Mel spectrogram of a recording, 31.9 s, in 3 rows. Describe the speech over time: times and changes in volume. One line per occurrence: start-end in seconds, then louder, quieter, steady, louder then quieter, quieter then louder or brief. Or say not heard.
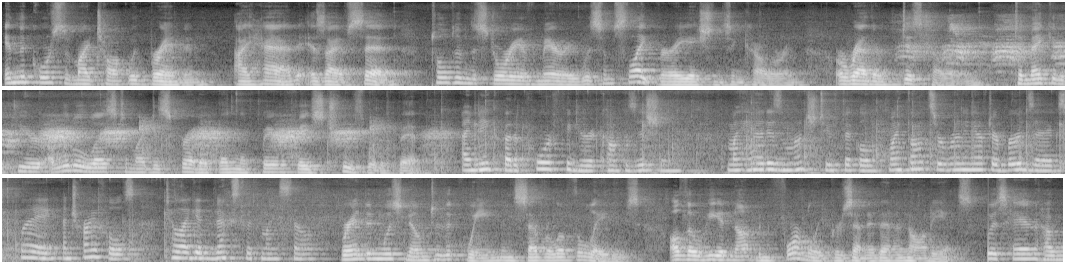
0.0-31.8 steady.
